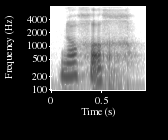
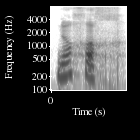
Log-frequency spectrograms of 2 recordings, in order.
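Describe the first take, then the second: First: Nochoch again with a falling end; second nochoch, calm and final; repeated model word. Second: Nochoch, slow and clear with a throaty ch; Chukchansi word for uncle. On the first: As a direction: echo the word nochoch, settling down. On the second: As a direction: model the word nochoch for learners. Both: Shown as a demonstration. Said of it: "It's the word for uncle".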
